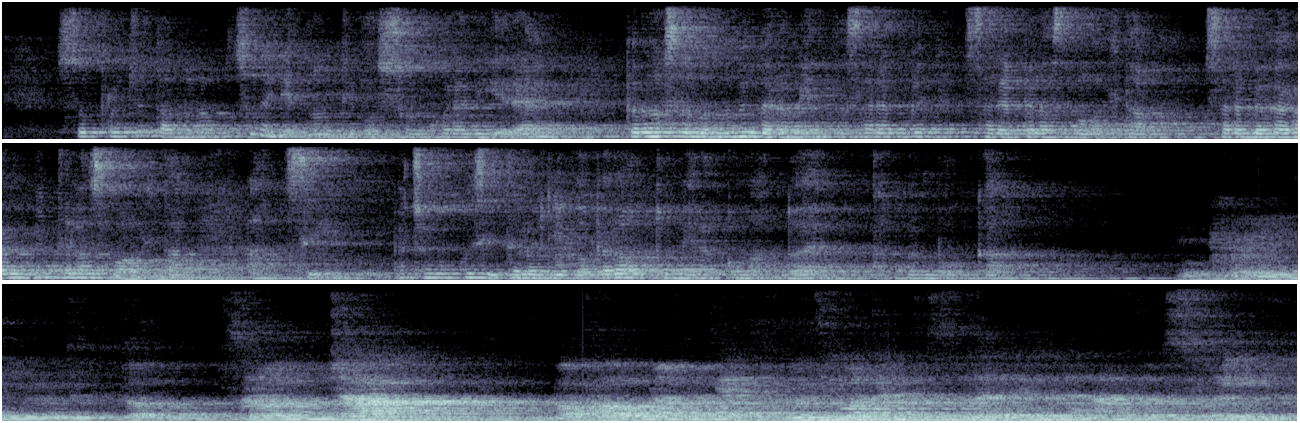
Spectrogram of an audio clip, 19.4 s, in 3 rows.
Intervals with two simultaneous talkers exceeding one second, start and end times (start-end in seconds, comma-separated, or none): none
